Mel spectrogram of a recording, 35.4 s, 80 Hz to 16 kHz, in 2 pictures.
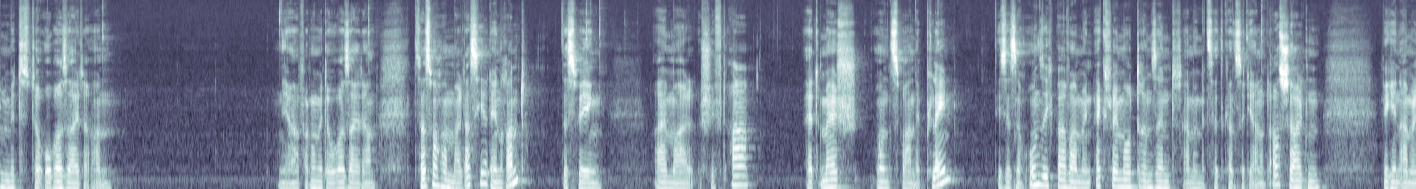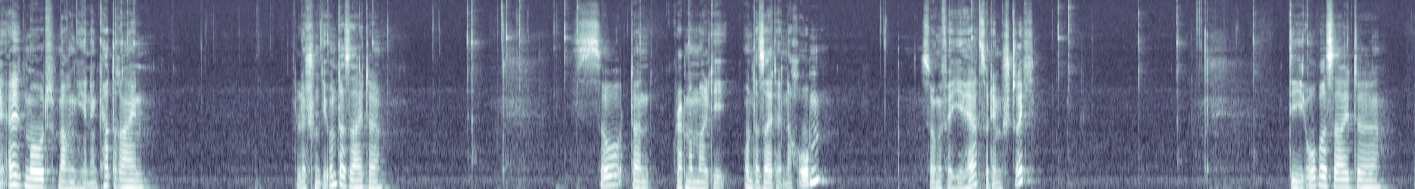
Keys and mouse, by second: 1.3-4.6 shift+middle drag, 7.3 shift+middle drag, 9.0 shift+a, 12.3 z, 13.9 z, 15.1 z, 15.6 shift+drag, 17.4 Tab, 18.5 ctrl+r, 19.3 click, 20.3 1, 20.8 a, 21.7 b, 23.1 x, 24.0 shift+middle drag, 24.8 shift+middle drag, 25.5 b, 27.2-29.6 drag, 29.8 shift+click, 30.0 middle drag, 30.9 shift+click, 31.1 shift+middle click, 32.0 click, 32.9 a, 33.2 b.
